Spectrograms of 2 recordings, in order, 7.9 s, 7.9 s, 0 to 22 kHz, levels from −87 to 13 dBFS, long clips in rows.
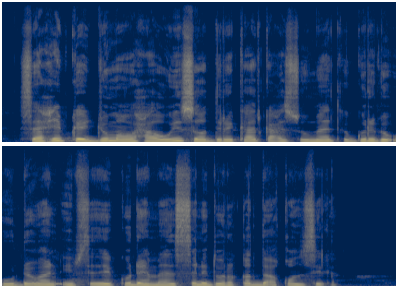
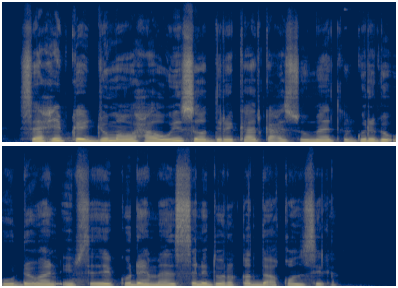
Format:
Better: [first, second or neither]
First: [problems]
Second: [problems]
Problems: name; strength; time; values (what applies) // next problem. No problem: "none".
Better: first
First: none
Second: noise reduction (neural mask model Resemble Enhance denoiser)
